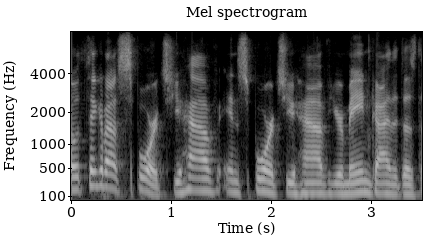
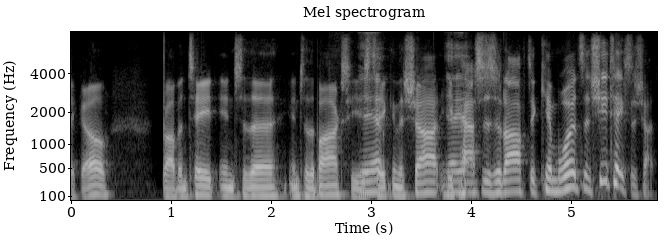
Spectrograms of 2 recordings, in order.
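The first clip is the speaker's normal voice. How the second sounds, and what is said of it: Sports play-by-play announcer impression. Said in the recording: “brilliant impression ... the play-by-play ... That's the announcer guy.”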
